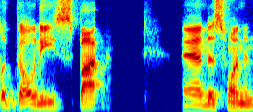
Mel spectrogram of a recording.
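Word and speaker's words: gonys: that red on the bill is called a goni spot and this one in the center here has a pretty big gony spot the gonis is spelled g-o-n-y-s um and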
